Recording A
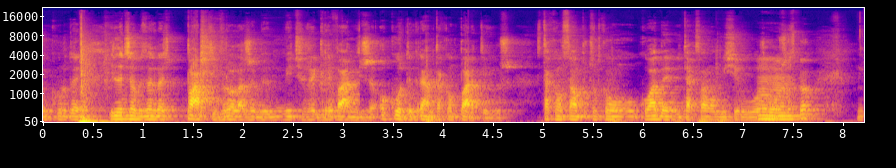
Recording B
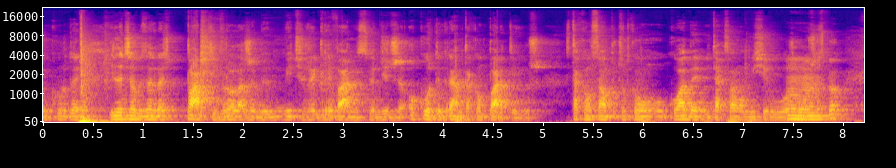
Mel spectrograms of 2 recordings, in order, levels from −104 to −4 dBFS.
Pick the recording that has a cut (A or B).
A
